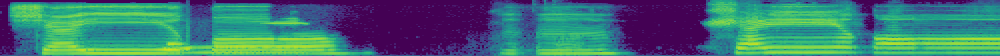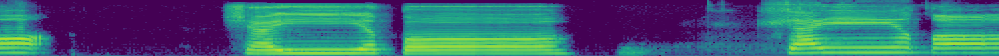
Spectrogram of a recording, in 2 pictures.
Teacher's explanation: Kalau dari coba dari syai dorong-dorong keluar syai sampai terdengar i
